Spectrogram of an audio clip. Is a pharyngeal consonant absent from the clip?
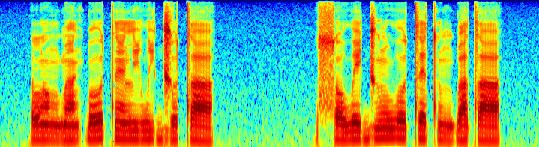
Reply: yes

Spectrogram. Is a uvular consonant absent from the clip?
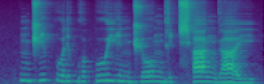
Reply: yes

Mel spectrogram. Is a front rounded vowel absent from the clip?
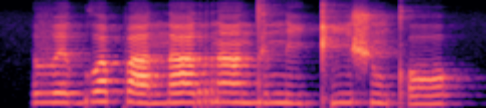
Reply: yes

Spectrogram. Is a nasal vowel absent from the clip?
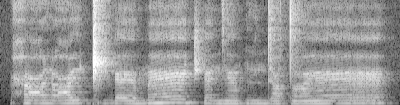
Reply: no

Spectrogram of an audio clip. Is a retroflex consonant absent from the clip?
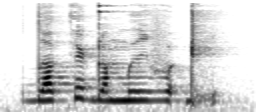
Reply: no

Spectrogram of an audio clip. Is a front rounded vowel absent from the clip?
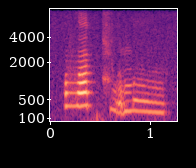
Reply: yes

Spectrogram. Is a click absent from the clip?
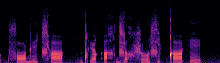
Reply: no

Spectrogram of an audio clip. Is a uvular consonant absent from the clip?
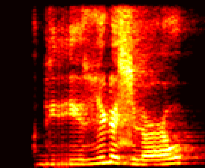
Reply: yes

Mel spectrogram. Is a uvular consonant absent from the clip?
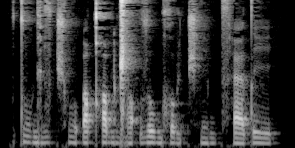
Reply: no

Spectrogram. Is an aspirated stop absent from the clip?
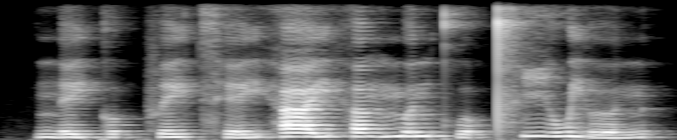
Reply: no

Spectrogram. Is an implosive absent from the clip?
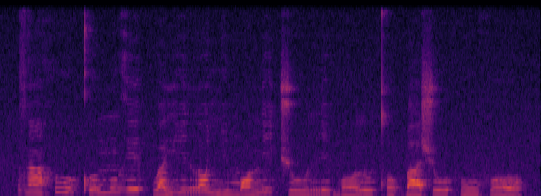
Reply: yes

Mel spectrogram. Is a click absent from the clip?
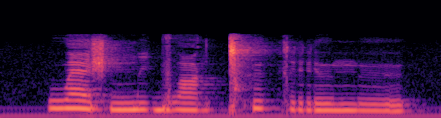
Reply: no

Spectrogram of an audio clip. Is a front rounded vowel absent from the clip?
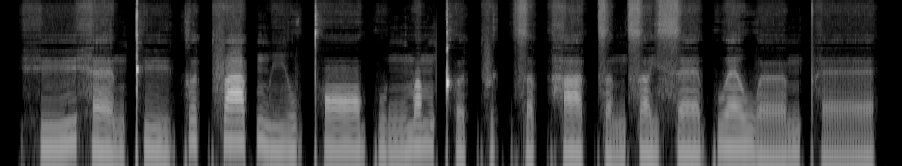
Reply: no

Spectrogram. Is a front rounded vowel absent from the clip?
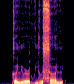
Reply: yes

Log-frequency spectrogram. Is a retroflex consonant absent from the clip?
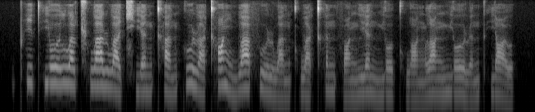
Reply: no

